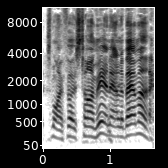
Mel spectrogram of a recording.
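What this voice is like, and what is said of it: Put-on British accent, sounds Australian. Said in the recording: “British accent ... That sounds more Australian.”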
